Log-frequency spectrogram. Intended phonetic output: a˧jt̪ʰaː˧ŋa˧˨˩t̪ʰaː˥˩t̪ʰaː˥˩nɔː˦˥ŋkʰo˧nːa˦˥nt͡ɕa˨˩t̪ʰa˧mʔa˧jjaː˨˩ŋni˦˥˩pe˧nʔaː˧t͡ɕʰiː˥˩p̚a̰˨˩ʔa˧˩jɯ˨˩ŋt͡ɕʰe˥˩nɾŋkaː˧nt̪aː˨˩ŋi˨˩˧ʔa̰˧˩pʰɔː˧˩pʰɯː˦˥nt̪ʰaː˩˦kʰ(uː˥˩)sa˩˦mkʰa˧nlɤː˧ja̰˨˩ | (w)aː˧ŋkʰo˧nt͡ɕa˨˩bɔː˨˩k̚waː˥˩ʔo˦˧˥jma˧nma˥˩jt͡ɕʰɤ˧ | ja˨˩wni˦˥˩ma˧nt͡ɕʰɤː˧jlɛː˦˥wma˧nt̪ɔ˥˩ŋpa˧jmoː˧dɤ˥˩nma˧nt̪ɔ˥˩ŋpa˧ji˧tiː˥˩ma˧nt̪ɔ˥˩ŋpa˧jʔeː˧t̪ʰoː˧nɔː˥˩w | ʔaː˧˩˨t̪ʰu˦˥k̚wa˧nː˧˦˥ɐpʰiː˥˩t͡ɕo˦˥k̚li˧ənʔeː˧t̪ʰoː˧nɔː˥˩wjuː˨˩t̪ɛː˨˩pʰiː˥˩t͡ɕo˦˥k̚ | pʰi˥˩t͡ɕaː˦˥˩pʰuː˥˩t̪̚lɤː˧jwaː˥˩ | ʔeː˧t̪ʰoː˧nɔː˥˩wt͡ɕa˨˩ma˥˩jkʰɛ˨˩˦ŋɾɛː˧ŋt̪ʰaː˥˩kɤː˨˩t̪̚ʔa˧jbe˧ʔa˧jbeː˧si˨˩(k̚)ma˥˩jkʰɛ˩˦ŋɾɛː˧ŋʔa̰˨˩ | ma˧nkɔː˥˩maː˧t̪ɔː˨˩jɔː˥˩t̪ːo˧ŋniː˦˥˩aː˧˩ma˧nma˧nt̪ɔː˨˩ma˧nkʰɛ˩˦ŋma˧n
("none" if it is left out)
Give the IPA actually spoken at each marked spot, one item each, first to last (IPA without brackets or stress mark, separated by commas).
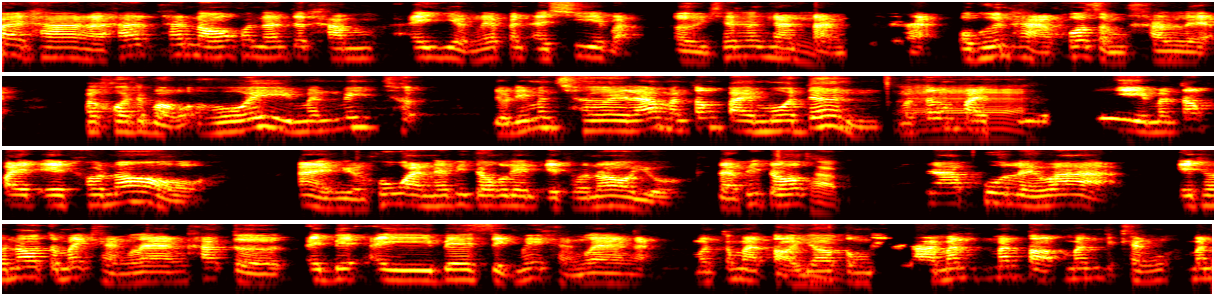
ɔː˥˩, b, k̚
